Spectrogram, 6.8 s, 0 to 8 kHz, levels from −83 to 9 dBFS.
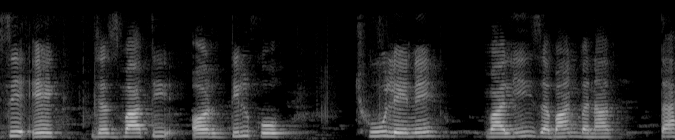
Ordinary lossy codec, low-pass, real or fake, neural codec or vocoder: AAC, 32 kbps; 7.2 kHz; real; none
